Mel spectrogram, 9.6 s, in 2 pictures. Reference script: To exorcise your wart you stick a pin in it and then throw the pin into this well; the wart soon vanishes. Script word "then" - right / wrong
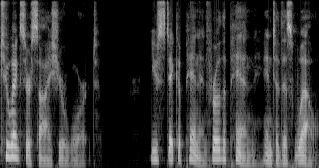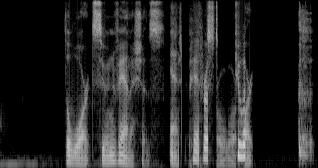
wrong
